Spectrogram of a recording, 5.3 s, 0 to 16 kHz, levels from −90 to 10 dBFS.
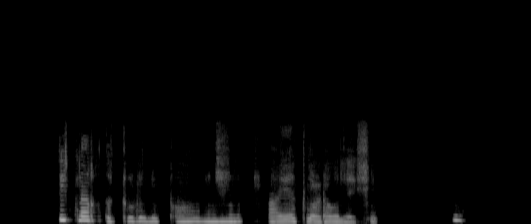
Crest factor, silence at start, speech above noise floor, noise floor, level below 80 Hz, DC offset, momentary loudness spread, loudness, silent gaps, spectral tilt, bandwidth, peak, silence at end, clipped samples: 20 dB; 0.6 s; over 52 dB; under -90 dBFS; under -90 dBFS; under 0.1%; 11 LU; -38 LUFS; 1.16-1.23 s, 1.60-1.70 s, 2.43-2.54 s, 2.62-2.69 s, 3.78-4.52 s; -5.5 dB/octave; 7.2 kHz; -18 dBFS; 0.7 s; under 0.1%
